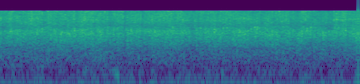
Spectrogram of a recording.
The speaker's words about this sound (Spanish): Dele palmas al Dios de la gloria.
